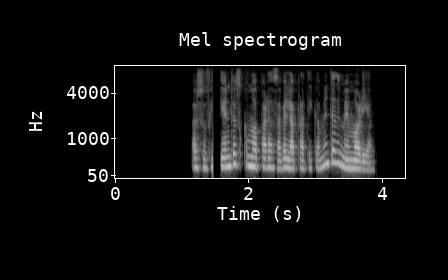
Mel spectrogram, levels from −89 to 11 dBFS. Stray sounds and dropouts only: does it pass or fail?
fail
